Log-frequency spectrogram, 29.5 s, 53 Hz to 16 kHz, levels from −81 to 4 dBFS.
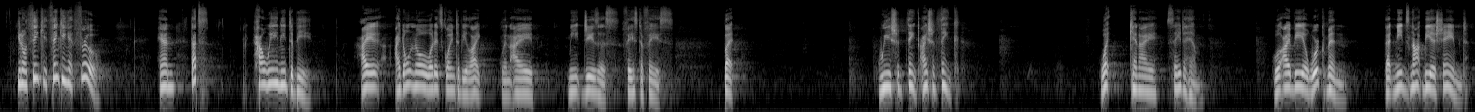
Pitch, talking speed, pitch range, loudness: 175 Hz, 110 wpm, 150-195 Hz, -23 LUFS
